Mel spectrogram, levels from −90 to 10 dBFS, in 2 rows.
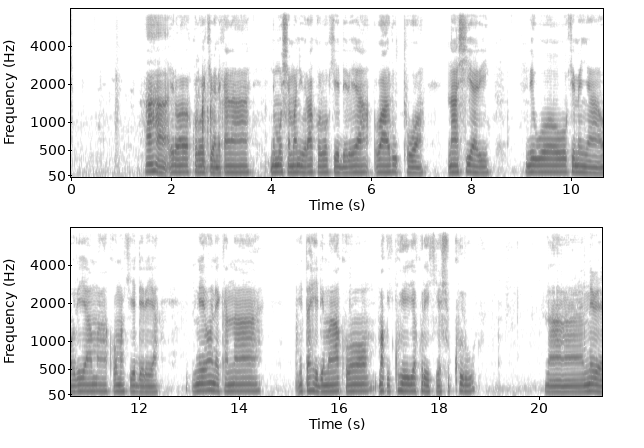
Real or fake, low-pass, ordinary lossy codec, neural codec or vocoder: real; 7.2 kHz; none; none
